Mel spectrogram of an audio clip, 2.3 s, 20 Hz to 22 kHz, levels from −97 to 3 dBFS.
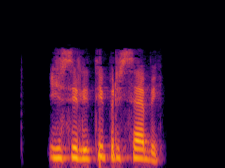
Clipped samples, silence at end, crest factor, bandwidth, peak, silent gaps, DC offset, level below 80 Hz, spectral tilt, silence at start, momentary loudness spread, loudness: under 0.1%; 0.65 s; 20 dB; 8 kHz; -2 dBFS; none; under 0.1%; -54 dBFS; -5 dB/octave; 0.5 s; 6 LU; -21 LUFS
